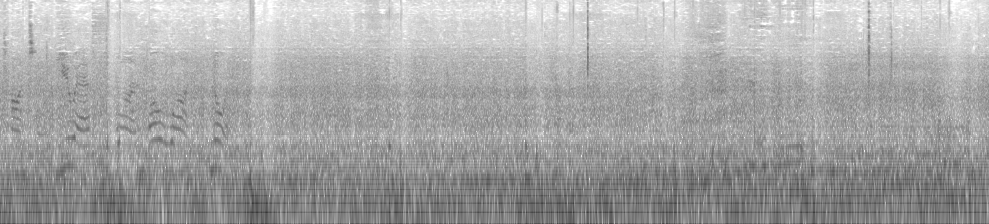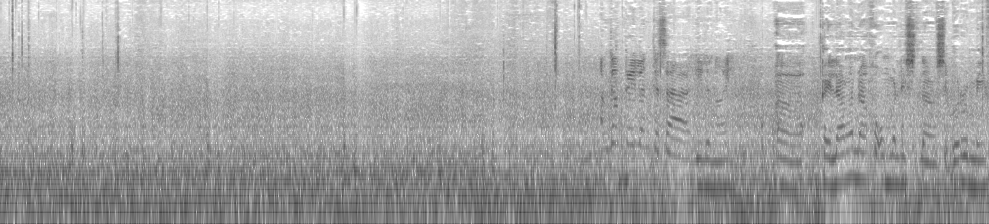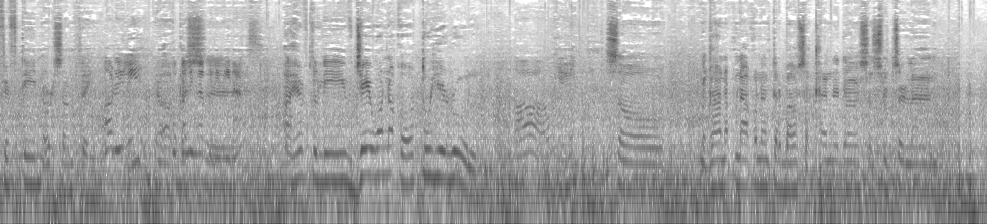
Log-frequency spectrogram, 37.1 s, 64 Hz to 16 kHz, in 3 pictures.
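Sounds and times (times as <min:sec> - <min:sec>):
car road noise at highway speed: 0:00.0 - 0:37.0.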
